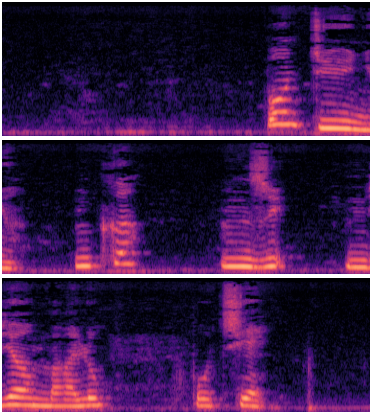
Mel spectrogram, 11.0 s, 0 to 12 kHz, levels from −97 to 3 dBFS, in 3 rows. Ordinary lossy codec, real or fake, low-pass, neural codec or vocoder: AAC, 32 kbps; real; 10.8 kHz; none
